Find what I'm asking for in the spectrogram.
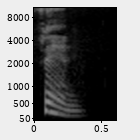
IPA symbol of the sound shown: θ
